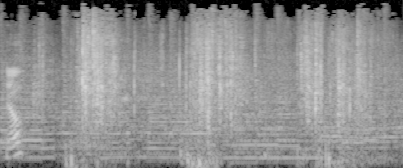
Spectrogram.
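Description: Background music with a few dull thumps about a second apart: a trampbike and rider bouncing on a trampoline mat.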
